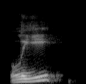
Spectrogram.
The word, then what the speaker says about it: Lea: Today, we are talking to, take note on the pronunciation, Lee Maurer.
